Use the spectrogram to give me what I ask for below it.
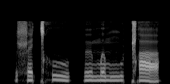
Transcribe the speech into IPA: ʂɛǀʰu | øməm ŋuǁa

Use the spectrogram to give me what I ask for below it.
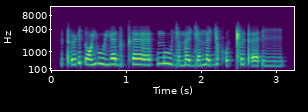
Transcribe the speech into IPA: tʼɨɽi ɗɔjuː jɛɡɨ kʰɛː | muːɟɛ mɛ ɟɛ ŋɛ ɟɔkʼo ǁɨtʼɛː ɗiː

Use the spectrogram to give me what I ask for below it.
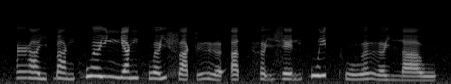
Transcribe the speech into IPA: ɣa̤˨˩jɓa̤˨˩ŋhwə˧j ɲa˧ŋhwə˨˦jfa˨˩k̚ ɣɨ˧˩ə̯ʔa˨˩t̚hə̰˧˨j zḛ˧˨nkwi˦˥t̚ kwu˨˦ə̯ɣə˧jna˧w

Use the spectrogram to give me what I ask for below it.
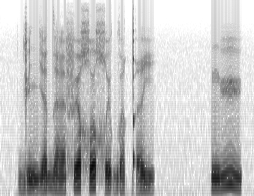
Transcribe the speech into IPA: ɡy˩˧˩nʲæ˩˥d̪æ˧˩˧ fø˧˥˧χu˧˥˧ χy˩˧˩ɡʷe˧˩˧qʼi˩˧˩ | ŋy˧˥˧

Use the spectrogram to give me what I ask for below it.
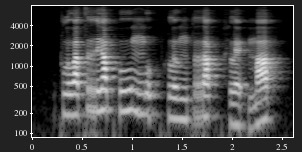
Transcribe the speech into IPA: klu˦˥a̯tri˥˩a̯pʰuː˥˩ ŋu˥˩ʔpʰlɯ˧ŋ pra˥˩k̚pʰle˨˩ʔ ma˥˩p̚

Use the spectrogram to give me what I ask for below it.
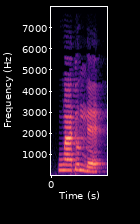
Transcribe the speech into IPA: wã˦ɗʊ˦ŋɛ˨

